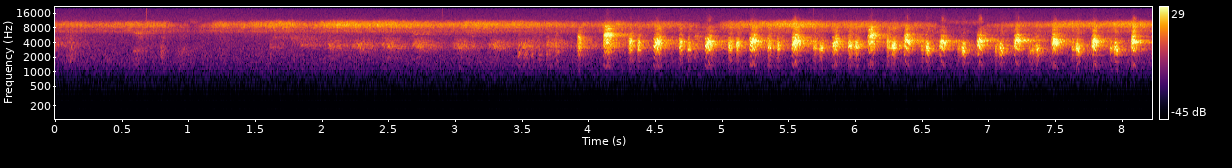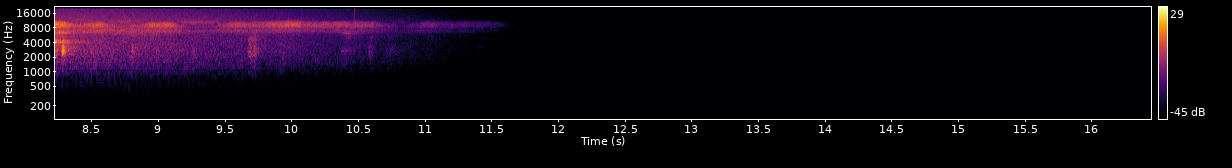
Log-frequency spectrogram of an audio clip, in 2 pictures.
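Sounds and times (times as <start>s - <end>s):
ochraceous bulbul harsh rapid chattering calls: 0.0s - 10.6s
steady high insect drone: 0.0s - 11.4s.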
